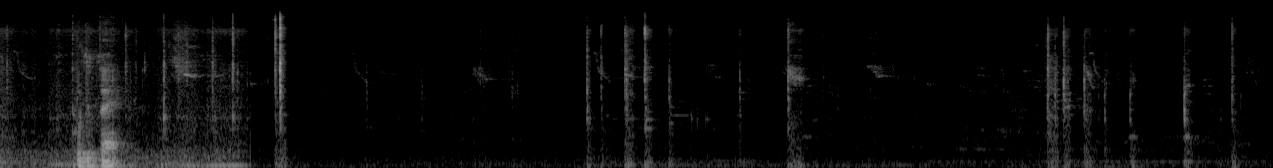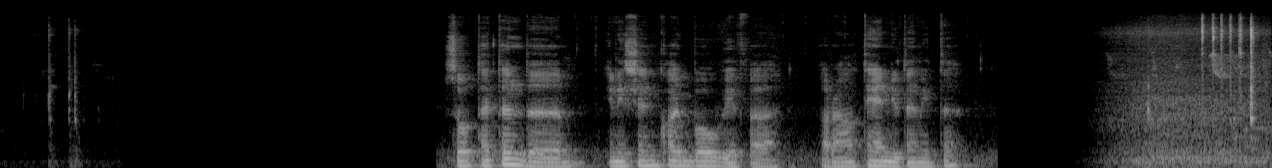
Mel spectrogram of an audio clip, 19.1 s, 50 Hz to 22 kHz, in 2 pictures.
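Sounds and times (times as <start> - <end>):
plastic parts clicking and tapping: 0.0 - 7.0, 7.8 - 10.5.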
